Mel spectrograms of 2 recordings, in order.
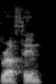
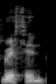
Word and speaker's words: Ruthin: Now, those Welsh listeners, my wife speaks a little bit of Welsh, but technically it's Rhythin. It's not pronounced Ruthin, it's pronounced Rhythin.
